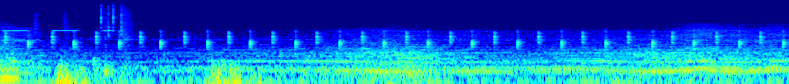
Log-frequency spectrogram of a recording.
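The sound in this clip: A truck's reversing alarm sounds a long, even series of short, high beeps at a quick regular pace over a low engine rumble, with a few sharp clicks near the start.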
